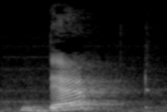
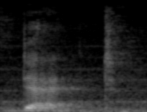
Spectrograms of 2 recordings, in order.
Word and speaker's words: debt: नाउ ये हमने 3-4 words और ले लिए, then it will be आवर 17th word which is डेप्ट. नो इज डेट. B will be silent.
